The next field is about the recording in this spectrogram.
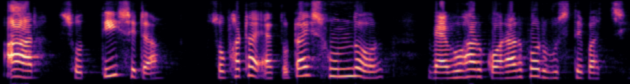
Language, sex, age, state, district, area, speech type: Bengali, female, 45-60, West Bengal, Purba Medinipur, rural, spontaneous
